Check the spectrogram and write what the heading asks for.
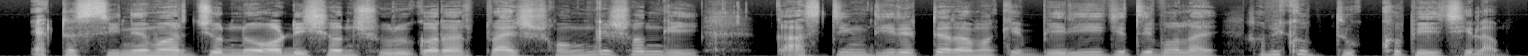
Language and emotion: Bengali, sad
